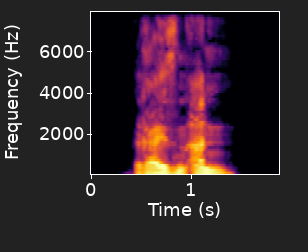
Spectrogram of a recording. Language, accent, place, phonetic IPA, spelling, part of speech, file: German, Germany, Berlin, [ˌʁaɪ̯zn̩ ˈan], reisen an, verb, De-reisen an.ogg
- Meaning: inflection of anreisen: 1. first/third-person plural present 2. first/third-person plural subjunctive I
